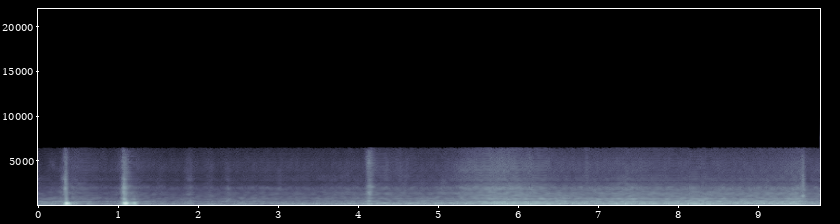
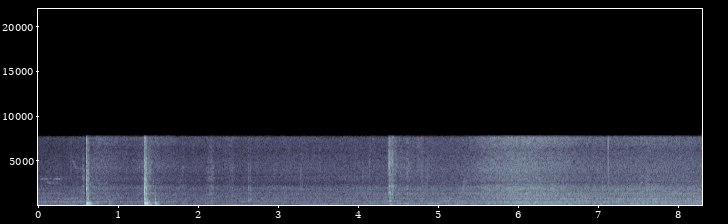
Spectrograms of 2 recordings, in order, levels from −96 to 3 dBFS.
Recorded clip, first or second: second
